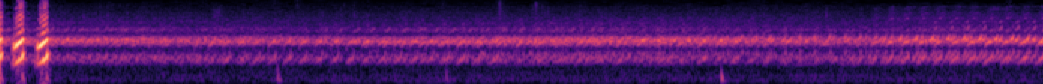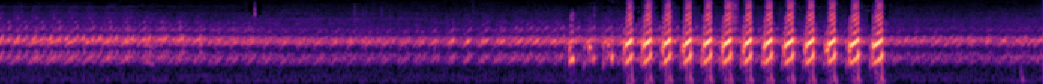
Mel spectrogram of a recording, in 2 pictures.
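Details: At a frog-filled Michigan vernal pond in spring or summer, eastern gray tree frogs trill in chorus, then a nearby male gives a loud, rattling pulsed trill lasting about a second above the background buzz.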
